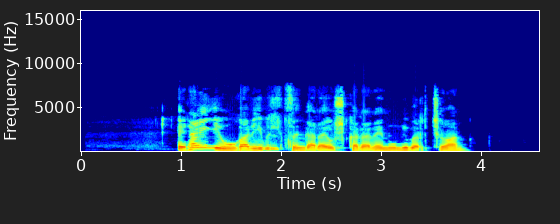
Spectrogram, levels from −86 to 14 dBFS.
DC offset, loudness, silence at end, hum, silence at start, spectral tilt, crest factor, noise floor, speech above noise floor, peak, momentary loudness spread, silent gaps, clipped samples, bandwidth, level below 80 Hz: under 0.1%; -13 LUFS; 0.75 s; none; 0.95 s; -6.5 dB/octave; 14 dB; -79 dBFS; 67 dB; 0 dBFS; 5 LU; none; under 0.1%; 7.6 kHz; -54 dBFS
